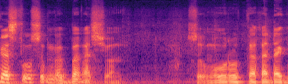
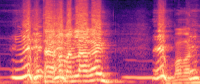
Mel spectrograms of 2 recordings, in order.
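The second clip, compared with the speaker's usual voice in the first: much louder, higher yell; angry shout; 12 dB louder than usual. Acted. Husband losing patience with wife, shouting. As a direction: bellow at her.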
